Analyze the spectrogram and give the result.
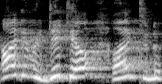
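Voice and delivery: thrilled, very high-pitched, loud excited shouting. Retelling how a friend eagerly demanded every detail, imitating excited screaming. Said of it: "You are in the street screaming".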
